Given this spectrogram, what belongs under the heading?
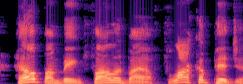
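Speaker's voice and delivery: usual speaking voice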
